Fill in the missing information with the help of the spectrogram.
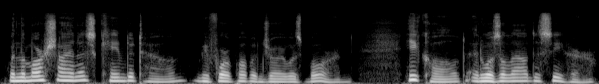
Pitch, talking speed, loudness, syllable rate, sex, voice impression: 145 Hz, 160 wpm, -17 LUFS, 5.2 syllables/s, male, masculine, slightly old, soft, slightly refreshing, sincere, calm, elegant, slightly kind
